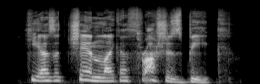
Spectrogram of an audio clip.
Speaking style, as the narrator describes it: cried out, laughing

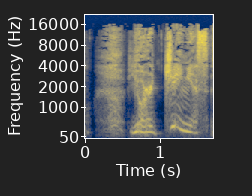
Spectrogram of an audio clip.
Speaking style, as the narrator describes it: exclaimed

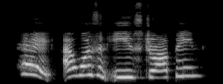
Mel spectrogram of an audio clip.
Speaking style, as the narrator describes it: she yelled at his retreating back

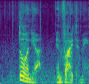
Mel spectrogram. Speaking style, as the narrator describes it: said the woman

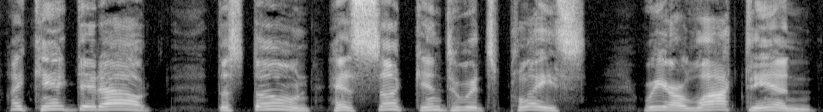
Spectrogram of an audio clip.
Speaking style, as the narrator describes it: he screamed

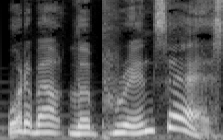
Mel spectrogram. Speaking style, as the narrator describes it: they said with a laugh

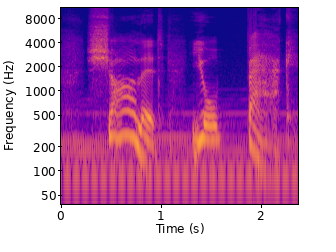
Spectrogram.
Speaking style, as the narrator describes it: exclaimed Polar Bear, his voice filled with warmth

